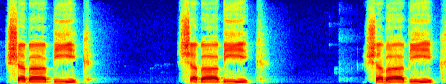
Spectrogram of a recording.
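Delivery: "Shababik" said slowly and evenly; slow model word. Shown as a demonstration. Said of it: "model word repeated slowly".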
